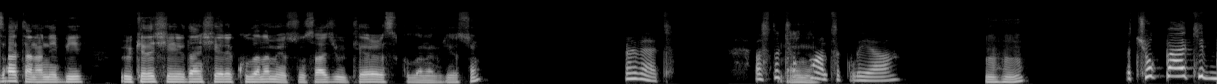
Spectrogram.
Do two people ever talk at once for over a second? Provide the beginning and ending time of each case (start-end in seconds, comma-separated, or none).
none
